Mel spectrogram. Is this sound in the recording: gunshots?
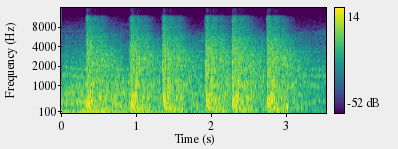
yes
